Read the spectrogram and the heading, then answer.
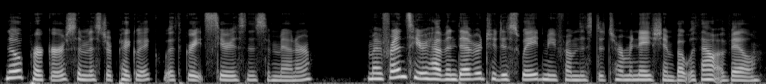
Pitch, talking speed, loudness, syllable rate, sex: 220 Hz, 190 wpm, -19 LUFS, 5.9 syllables/s, female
